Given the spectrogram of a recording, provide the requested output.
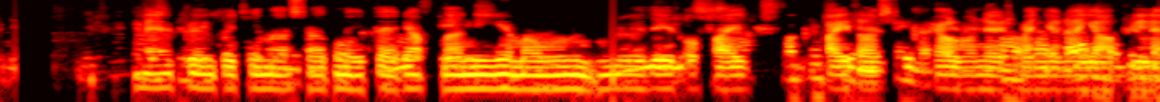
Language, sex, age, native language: Icelandic, male, 18-19, Icelandic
